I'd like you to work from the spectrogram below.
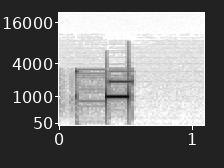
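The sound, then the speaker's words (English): An electronic beeper sounds to signal an incoming call on a call-in show: a short faint tone, then a louder, steady high electronic beep that cuts off abruptly, followed by silence. “Hey, you got a beeper. Ron, I think we have a call.”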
